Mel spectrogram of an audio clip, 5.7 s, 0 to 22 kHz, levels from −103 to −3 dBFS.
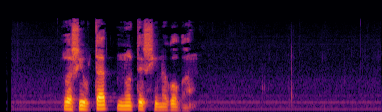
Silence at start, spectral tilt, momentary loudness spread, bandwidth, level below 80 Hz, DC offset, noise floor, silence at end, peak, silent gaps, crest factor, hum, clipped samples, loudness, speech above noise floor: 0.95 s; -5.5 dB/octave; 11 LU; 11 kHz; -68 dBFS; under 0.1%; -68 dBFS; 2.9 s; -4 dBFS; none; 22 dB; none; under 0.1%; -24 LUFS; 45 dB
